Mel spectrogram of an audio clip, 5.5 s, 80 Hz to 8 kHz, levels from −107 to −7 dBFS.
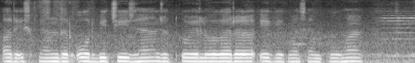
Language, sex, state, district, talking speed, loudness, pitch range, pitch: Hindi, female, Haryana, Jhajjar, 150 wpm, -14 LUFS, 160-170 Hz, 165 Hz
